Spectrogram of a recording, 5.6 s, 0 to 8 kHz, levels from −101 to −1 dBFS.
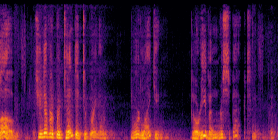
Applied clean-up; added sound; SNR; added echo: neural separator model SepFormer DNS4.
